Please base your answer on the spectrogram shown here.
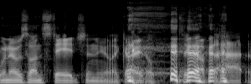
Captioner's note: laughs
